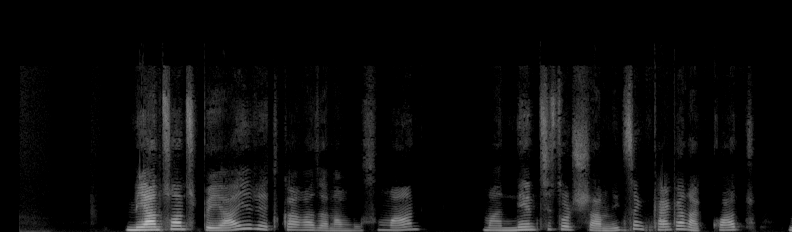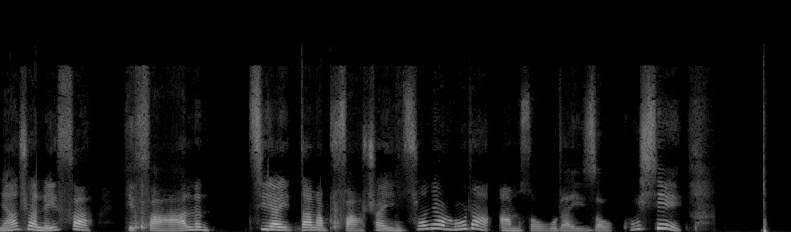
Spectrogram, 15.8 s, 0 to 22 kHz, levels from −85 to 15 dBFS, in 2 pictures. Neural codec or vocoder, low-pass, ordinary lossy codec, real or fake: autoencoder, 48 kHz, 32 numbers a frame, DAC-VAE, trained on Japanese speech; 19.8 kHz; AAC, 48 kbps; fake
